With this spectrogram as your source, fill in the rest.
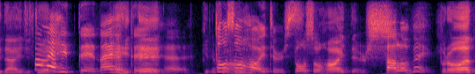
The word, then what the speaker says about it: Thomson Reuters: Como é que é a pronúncia adequada aqui da editora? RT, na RT. Thomson Reuters.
